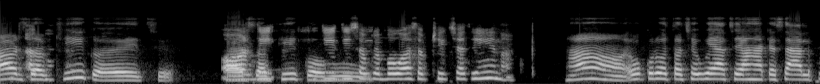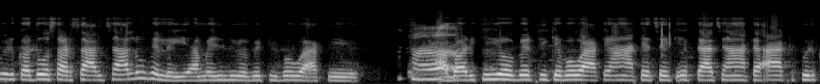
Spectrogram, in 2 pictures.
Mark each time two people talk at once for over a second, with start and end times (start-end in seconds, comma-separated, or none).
2.3-3.7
